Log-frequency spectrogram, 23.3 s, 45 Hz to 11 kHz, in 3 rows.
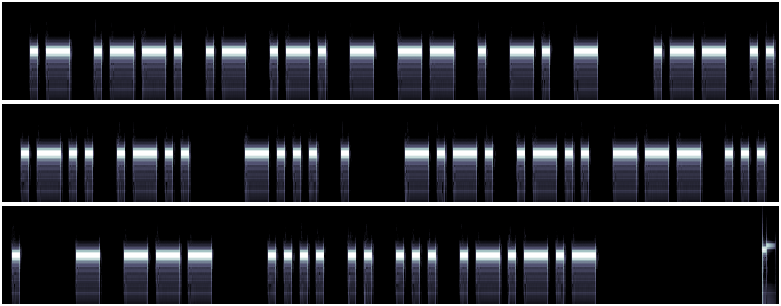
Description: Morse code, heard as a keyed tone, about 15 wpm, 700 Hz. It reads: APARTMENT WILL BE CLOSE TO HIS.
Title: Sentences from Top 1000 Words - Review Part 6 - 15wpm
